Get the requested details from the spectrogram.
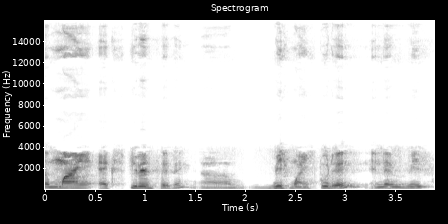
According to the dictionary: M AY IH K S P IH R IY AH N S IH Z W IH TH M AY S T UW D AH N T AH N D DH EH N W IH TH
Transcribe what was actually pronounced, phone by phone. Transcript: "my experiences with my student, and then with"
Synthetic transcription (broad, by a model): M AY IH K S P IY R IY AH N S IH S W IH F M AY S T UW D AH N T AH N D EH N W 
